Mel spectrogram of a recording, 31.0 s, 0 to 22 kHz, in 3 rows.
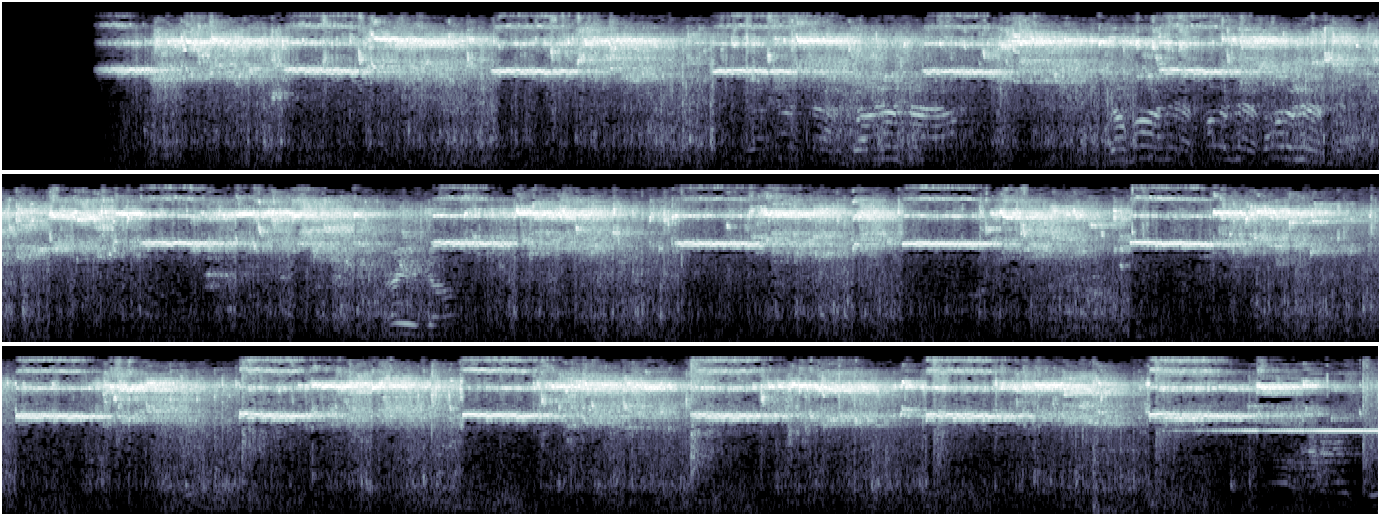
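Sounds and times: basketballs bouncing on court: 0:00.7 - 0:30.9
players' voices: 0:05.4 - 0:07.3, 0:08.1 - 0:10.3, 0:13.0 - 0:13.8, 0:29.9 - 0:30.9
high tone: 0:29.2 - 0:30.9.

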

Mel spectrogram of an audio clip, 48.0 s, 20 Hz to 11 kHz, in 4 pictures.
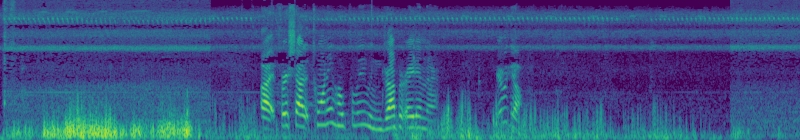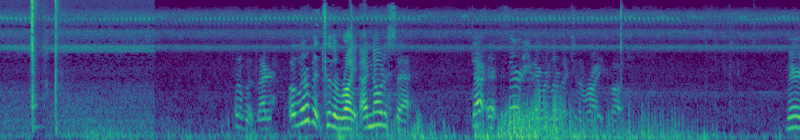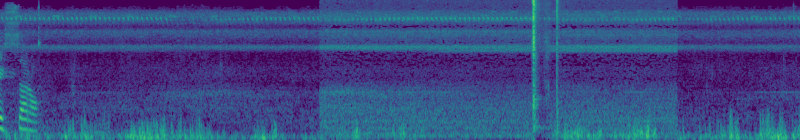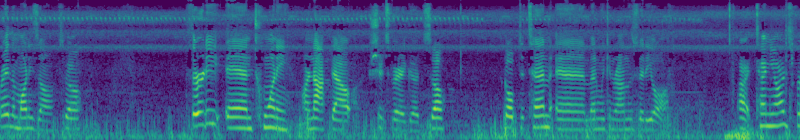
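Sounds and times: bow release crack: 0:00.0 - 0:00.4, 0:12.4 - 0:13.1, 0:31.9 - 0:32.6
crickets chirping: 0:00.0 - 0:48.0
arrow striking target: 0:12.4 - 0:13.0, 0:31.9 - 0:32.5.

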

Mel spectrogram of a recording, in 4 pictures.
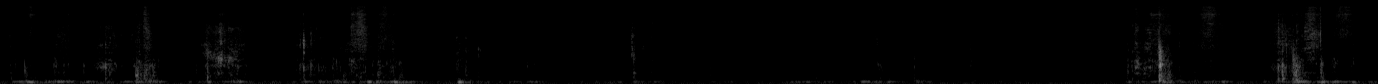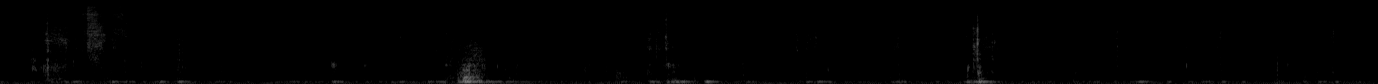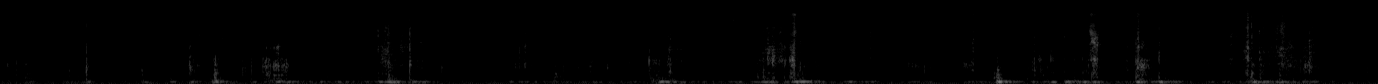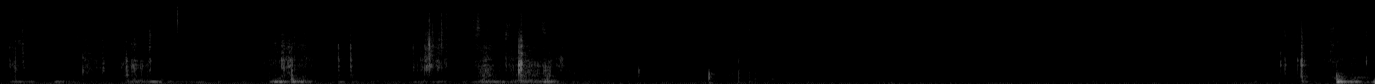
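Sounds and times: book pages turning: 0:00.1 - 0:04.0, 0:11.2 - 0:16.0, 0:32.6 - 0:43.2.

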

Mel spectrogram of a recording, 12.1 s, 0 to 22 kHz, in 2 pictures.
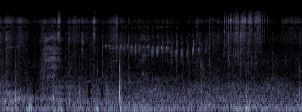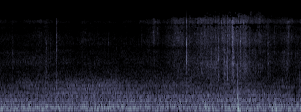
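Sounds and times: footsteps on concrete: 0:00.0 - 0:03.2
steady low rumble: 0:00.0 - 0:12.0
gear handling noise: 0:03.9 - 0:07.2, 0:09.1 - 0:12.0.

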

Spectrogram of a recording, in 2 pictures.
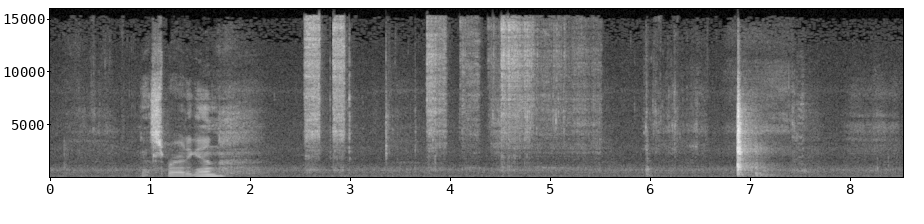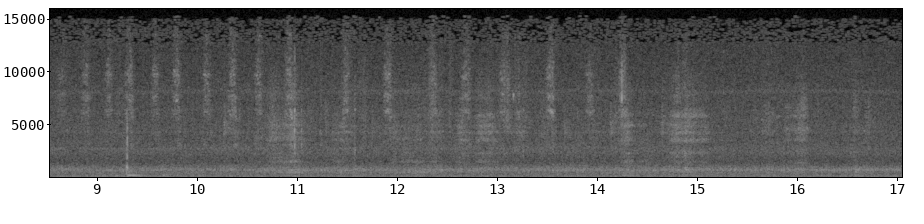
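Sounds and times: aerosol spray hissing: 0:02.6 - 0:03.0, 0:03.8 - 0:05.5.

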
